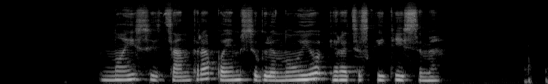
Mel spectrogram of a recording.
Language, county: Lithuanian, Vilnius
